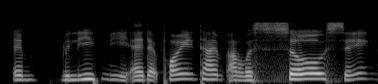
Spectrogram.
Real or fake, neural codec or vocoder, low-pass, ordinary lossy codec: fake; codec, 16 kHz, 0.8 kbps, ZipCodec; 7.2 kHz; none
